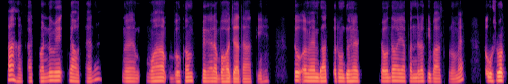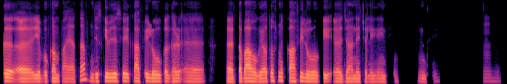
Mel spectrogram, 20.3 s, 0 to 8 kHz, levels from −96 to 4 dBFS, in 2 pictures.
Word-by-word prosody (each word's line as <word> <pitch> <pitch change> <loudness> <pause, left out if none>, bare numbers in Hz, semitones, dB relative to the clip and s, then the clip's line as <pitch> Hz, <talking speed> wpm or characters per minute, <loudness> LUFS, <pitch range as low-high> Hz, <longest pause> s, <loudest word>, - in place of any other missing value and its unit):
हाँ, 170 +1 +3
हाँ, 115 -4 -7
काठमांडू 120 +3 -3
में 150 0 +3
क्या 130 -2 -4
होता 115 -1 -6
है 110 - -5
ना, 175 +9 -9 0.7
अ, 110 - -8 0.2
वहाँ 125 +1 +2
भूकंप 110 +5 -2 0.2
वगैरह 115 -1 0
बहुत 105 0 +2
ज़्यादा 100 -1 0
आती 100 0 -11
है, 120 +3 -13 0.5
तो 145 - +4
अ, 130 - 0
मैं 125 -1 +3
बात 120 0 +1
करूँ 125 -1 0
2014 120 +1 -1
या 130 -1 0
15 120 0 -2
की 120 0 -4
बात 105 -2 -3
करूँ 100 0 -8
मैं 130 +8 -3 0.4
तो 130 - +2
उस 125 +2 -4
वक़्त 140 -2 +4
अ, 110 -3 +4
ये 110 0 +4
भूकंप 110 +1 -1
आया 105 -1 -3
था, 160 - -1
जिसकी 120 +2 +1
वजह 125 0 +5
से 125 +1 +1
काफ़ी 120 +1 0
लोगों 115 -1 +3
का 115 - +3
घर 110 +1 -1
अ 105 -1 -4 0.5
अ, 110 -2 +5
तबाह 115 0 +5
हो 110 -2 +4
गया 110 +1 +3
हो 110 - +4
तो 135 - +3
उसमें 135 +1 -1
काफ़ी 120 +3 +2
लोगों 110 -2 +3
की 110 - +1
अ, 110 -1 0
जानें 105 -1 +1
चली 105 0 -4
गई 105 0 -4
थी। 110 +2 -21 0.4
हुँ, 110 -1 -7
जी, 105 - -28 1.0
हुँ, 115 0 -21
हुँ। 110 0 -26
115 Hz, 185 wpm, -23 LUFS, 110-125 Hz, 1.0 s, वजह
